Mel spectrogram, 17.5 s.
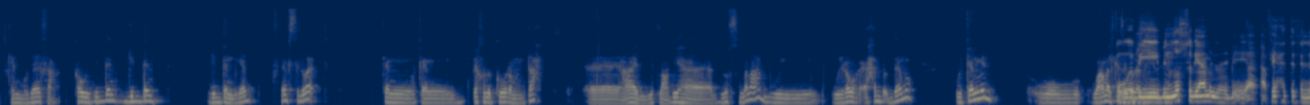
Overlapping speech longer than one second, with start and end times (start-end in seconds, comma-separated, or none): none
